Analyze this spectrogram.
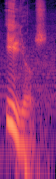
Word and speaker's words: Helios: Overall, Phaethon is usually described as being the son of Helios, in Greek pronounced Ilios. In some other accounts, like Hesiod, Helios is his grandfather.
